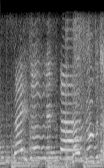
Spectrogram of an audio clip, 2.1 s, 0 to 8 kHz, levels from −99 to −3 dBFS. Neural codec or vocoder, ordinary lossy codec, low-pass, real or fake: codec, 16 kHz, 2 kbps, X-Codec, HuBERT features, trained on general audio; none; 7.2 kHz; fake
